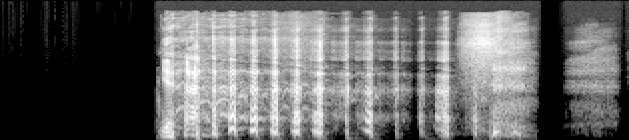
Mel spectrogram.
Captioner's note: laughs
